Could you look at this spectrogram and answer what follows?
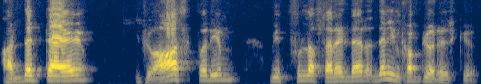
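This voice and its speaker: An older man with an Indian accent giving an informal religious discourse, retelling stories in halting, repetitive phrases as a spiritual teacher. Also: fairly high pitch, expressive. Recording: dull lo-fi audio.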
